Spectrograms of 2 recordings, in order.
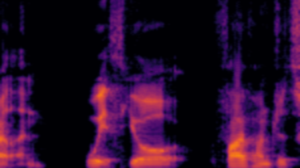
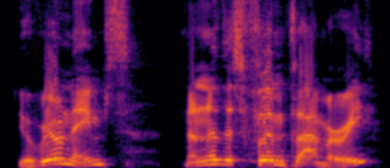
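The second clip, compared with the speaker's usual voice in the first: put-on shrewd shopkeeper voice, pitched-up, demanding; 7 semitones higher than usual. Game master voicing a character speaking to the players, in a put-on character voice.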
